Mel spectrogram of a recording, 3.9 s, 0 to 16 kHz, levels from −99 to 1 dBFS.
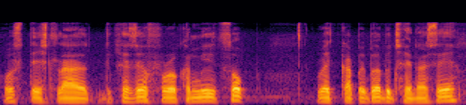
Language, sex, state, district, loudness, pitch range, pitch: Nagamese, male, Nagaland, Kohima, -19 LUFS, 85-95 Hz, 90 Hz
